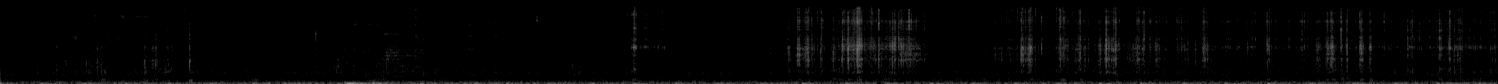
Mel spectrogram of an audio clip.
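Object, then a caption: Dried papery plant husk. A small, hollow, dried orange Chinese lantern husk, a papery plant calyx with a thin surface, is held in the fingers and slowly brushed with a paintbrush. Soft, bright, papery crackling and scratching come in uneven strokes over a steady low hum. The crackle grows denser and brighter in the second half.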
